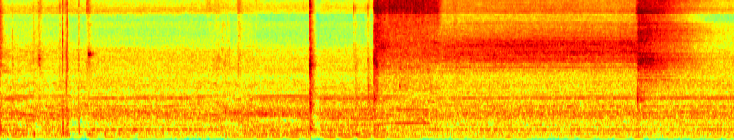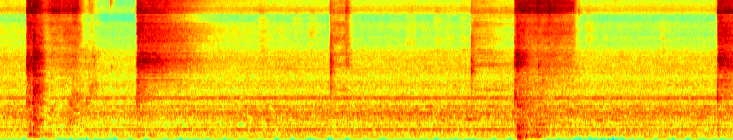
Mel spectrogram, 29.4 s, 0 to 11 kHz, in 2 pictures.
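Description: Running noise of an M7 electric railcar heard inside its small restroom: a steady low rumble with a constant hum. It is broken by several short bursts of hissing and a sharp knock about halfway through.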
